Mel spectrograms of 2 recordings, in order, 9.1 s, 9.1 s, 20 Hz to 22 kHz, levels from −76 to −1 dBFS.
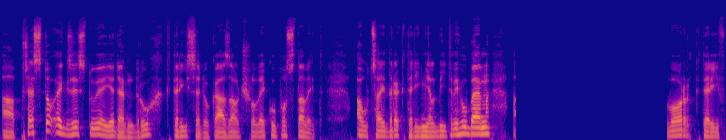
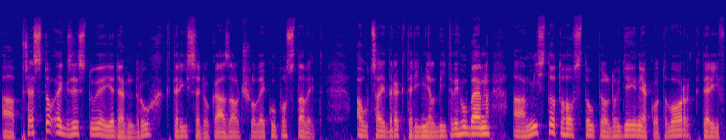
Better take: second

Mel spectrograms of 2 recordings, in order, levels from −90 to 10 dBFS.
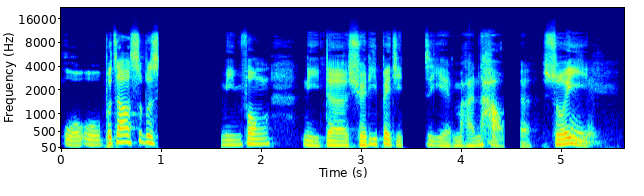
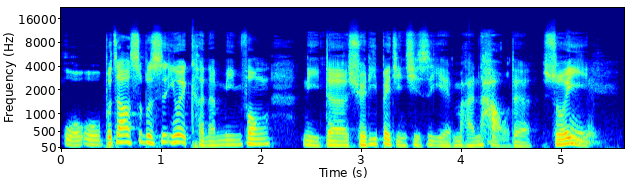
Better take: second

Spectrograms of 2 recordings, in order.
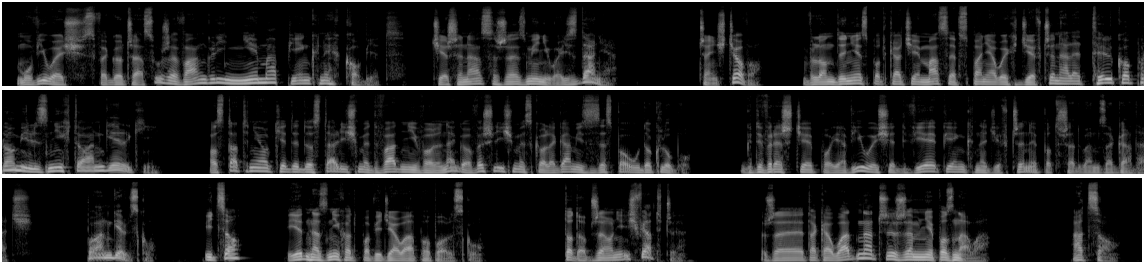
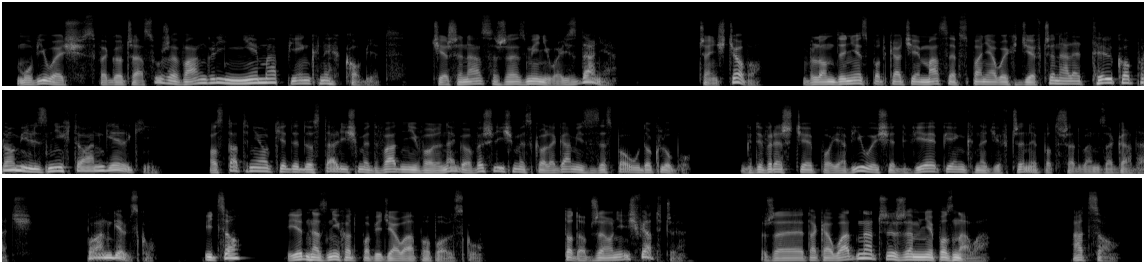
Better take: first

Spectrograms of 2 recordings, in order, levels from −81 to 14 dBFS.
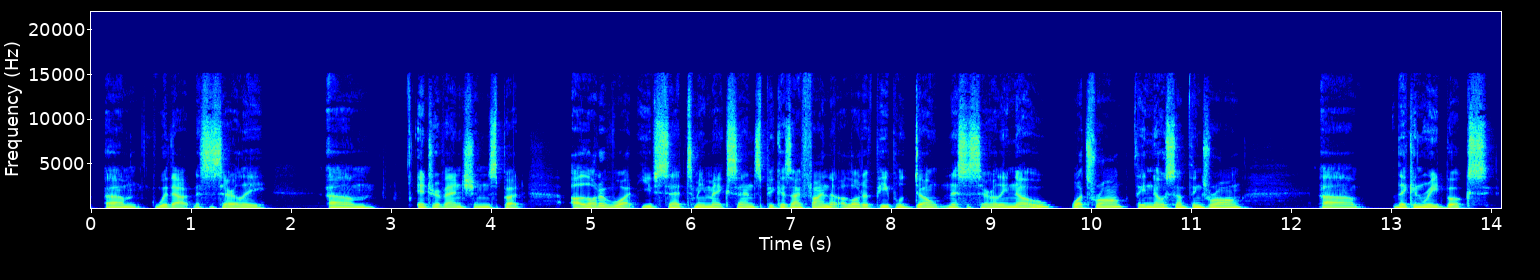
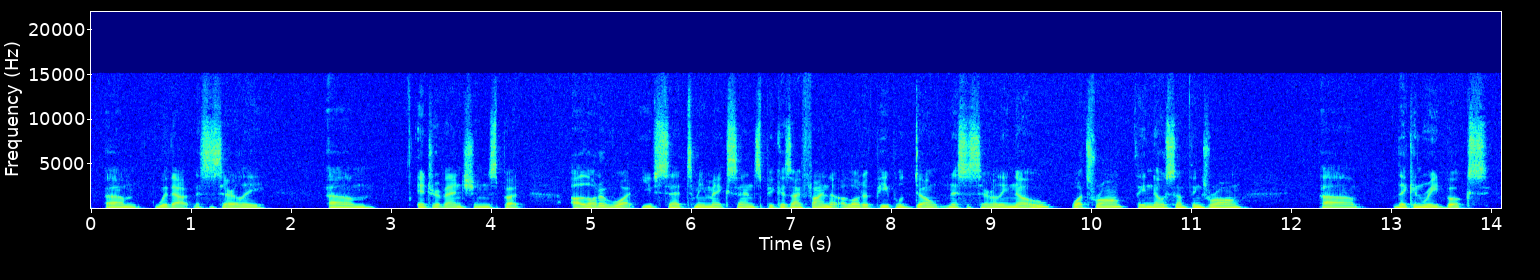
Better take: first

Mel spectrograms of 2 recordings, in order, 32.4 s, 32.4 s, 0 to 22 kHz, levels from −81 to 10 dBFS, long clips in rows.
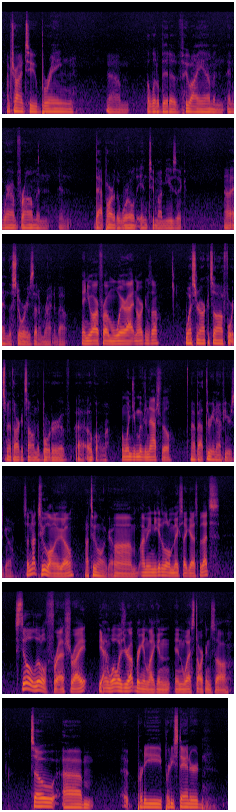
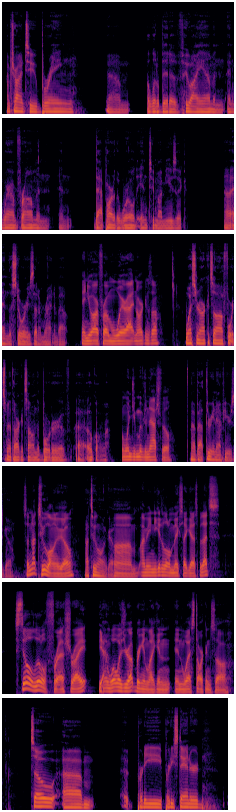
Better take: second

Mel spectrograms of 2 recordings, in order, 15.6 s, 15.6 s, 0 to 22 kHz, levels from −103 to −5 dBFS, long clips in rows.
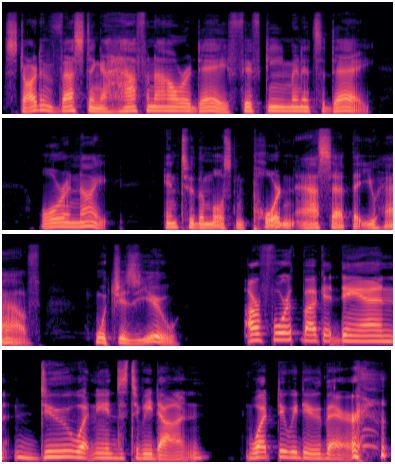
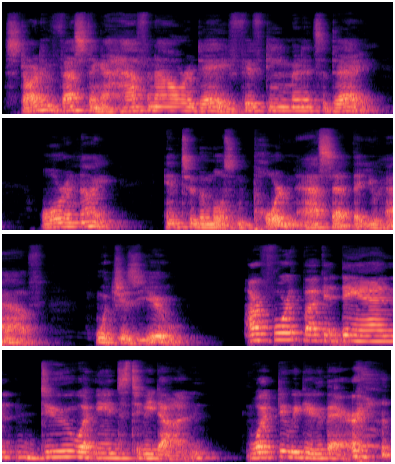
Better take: first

